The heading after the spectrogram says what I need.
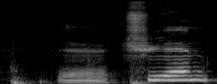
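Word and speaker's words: quān: 그 다음 취엔, 동그라미를 취엔이라고 그래요. 동그라미를 취엔 할 때 그 발음은 취엔입니다. 취엔입니다. 그러나 적을 때는 이 우물라우트를 생략하고 이렇게만 적습니다.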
